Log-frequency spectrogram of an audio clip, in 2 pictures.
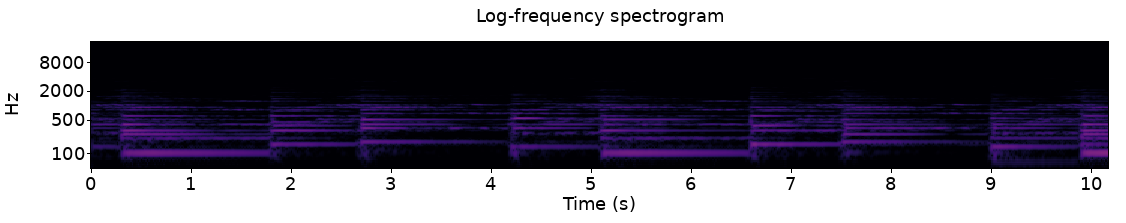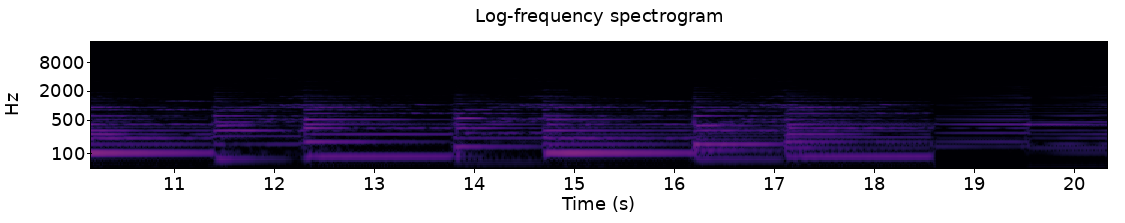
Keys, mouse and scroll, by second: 3.0-4.3 alt+right drag, 4.3-7.1 drag, 8.4 alt+right click, 9.3 alt+scroll up 1, 13.1 space, 14.2 click, 14.5 space, 15.0-19.8 alt+right drag, 19.7 click, 19.8-20.3 drag.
